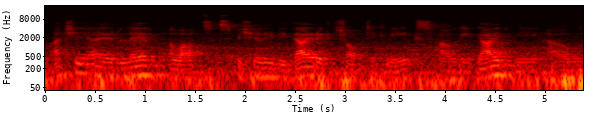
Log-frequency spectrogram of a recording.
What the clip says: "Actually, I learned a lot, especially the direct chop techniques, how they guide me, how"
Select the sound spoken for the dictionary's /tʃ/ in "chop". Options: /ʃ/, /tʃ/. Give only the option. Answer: /ʃ/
